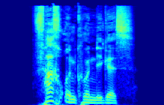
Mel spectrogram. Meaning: strong/mixed nominative/accusative neuter singular of fachunkundig
- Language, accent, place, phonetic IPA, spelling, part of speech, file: German, Germany, Berlin, [ˈfaxʔʊnˌkʊndɪɡəs], fachunkundiges, adjective, De-fachunkundiges.ogg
